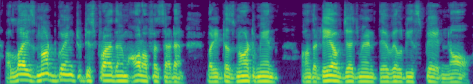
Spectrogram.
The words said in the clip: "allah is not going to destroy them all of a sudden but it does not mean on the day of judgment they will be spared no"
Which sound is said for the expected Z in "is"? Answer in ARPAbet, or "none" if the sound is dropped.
Z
